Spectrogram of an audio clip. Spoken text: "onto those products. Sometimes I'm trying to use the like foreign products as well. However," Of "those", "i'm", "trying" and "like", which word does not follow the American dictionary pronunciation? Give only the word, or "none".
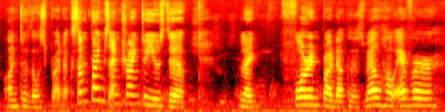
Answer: those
